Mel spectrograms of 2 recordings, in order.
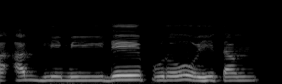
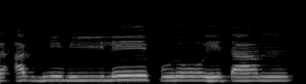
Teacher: डलयोर अभेद, डकार और लकार का अभेद प्रयोग होता है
